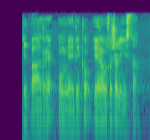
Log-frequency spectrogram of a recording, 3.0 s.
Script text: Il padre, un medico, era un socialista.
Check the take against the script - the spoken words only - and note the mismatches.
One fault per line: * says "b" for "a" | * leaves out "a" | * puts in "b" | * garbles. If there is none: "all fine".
all fine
